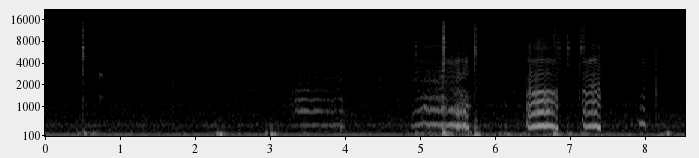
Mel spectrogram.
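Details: Gaia's kittens, woken at bedtime when a space heater was plugged in and now climbing and playing around their mother: several bright, harmonic meows, some rising then falling, the loudest clustered near the end, over a steady low electrical hum and light knocks.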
